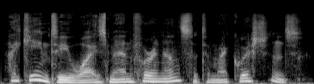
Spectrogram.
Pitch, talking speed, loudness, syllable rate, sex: 125 Hz, 230 wpm, -16 LUFS, 4.9 syllables/s, male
